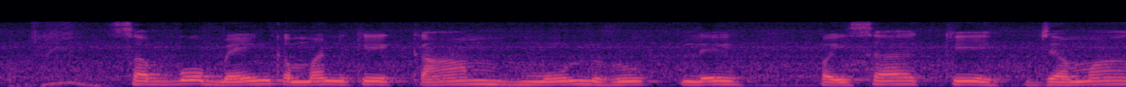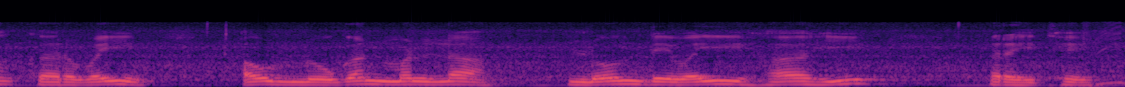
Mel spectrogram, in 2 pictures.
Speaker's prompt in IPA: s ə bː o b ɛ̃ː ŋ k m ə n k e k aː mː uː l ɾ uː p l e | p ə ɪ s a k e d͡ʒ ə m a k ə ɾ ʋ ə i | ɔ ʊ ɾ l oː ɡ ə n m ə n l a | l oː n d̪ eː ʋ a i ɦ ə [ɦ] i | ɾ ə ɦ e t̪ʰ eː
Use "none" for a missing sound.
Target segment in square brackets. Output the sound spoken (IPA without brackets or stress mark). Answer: ɦ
